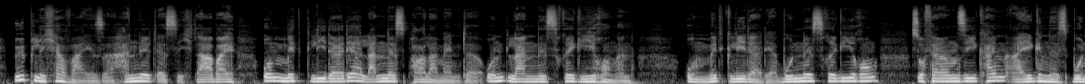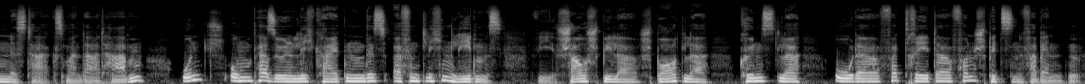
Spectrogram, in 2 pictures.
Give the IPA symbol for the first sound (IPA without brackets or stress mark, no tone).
ʔ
